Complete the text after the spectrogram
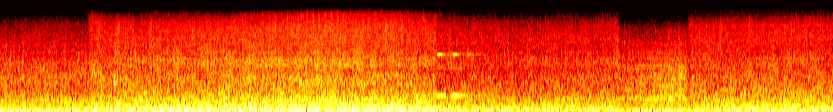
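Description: A tank engine rumbles steadily as the tank drives across grass.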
